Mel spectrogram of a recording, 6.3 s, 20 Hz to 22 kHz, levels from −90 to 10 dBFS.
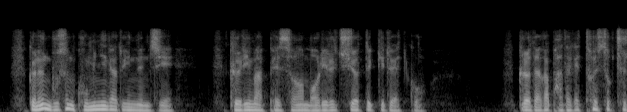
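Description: From 0.70 to 0.77 s the speech turns briefly hoarse and gargly, a scratchy rasp laid over the sound while its pitch and loudness stay roughly in place. These are AMR bit errors. A few percent of the weakly protected bits in the AMR-WB stream, running at 12.65 kbit/s, arrived flipped while the check on the essential bits still passed. The excitation pulses landed in the wrong positions and the fine pitch, gain and spectral values were skewed. The span fits about four 20 ms frames.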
